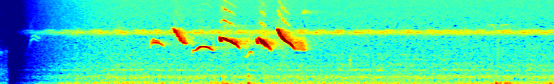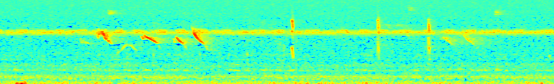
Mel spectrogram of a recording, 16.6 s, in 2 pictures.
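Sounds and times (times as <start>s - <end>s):
streaked saltator singing sweet whistled slurs in Ecuador: 0.8s - 16.6s.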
